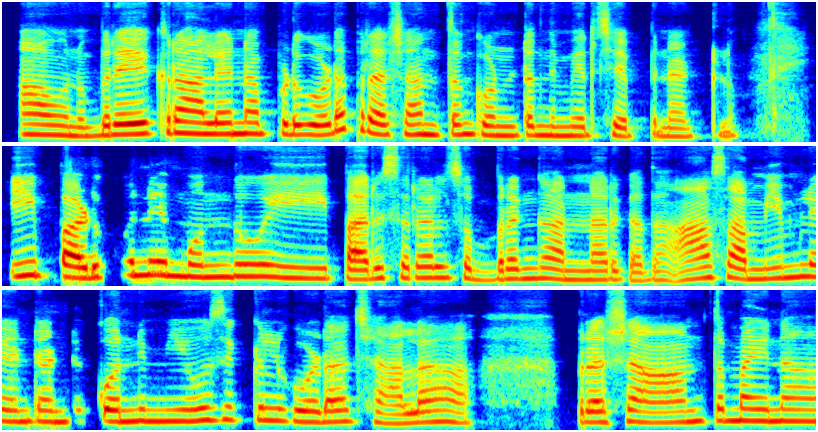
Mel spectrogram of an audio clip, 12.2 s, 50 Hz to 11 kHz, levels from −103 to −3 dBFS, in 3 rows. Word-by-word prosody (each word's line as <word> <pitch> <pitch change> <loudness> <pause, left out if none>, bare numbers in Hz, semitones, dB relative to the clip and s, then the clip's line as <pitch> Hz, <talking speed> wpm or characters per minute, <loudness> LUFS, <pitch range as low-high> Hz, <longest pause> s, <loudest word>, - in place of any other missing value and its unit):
అవును. 225 -3 +1
బ్రేక్ 245 +4 +5
రాలేనప్పుడు 255 -1 +3
కూడా 230 +9 +3
ప్రశాంతంగా 235 -3 0
ఉంటుంది 215 0 -2
మీరు 205 0 -4
చెప్పినట్లు. 190 -1 -7 0.5
ఈ - - +4 0.2
పడుకునే 280 +5 +4
ముందు 275 +1 +1 0.2
ఈ - - -1 0.3
పరిసరాలు 255 +3 +1
శుభ్రంగా 230 +2 -2
అన్నారు 205 0 -4
కదా! 185 +2 -7 0.2
ఆ - - 0 0.2
సమయంలో 245 +4 0
ఏంటంటే 255 0 -2
కొన్ని 265 0 +2
మ్యూజిక్‌లు 285 +1 -2
కూడా 250 0 +1 0.2
చాలా 230 +1 -2 0.7
ప్రశాంతమైన 260 +3 0
245 Hz, 120 wpm, -18 LUFS, 225-265 Hz, 0.7 s, బ్రేక్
